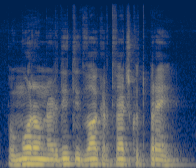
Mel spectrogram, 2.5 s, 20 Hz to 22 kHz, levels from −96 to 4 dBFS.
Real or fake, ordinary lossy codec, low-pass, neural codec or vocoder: real; none; 19.8 kHz; none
